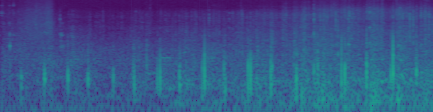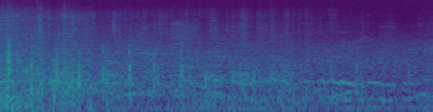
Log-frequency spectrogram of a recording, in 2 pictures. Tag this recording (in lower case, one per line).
animal
livestock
